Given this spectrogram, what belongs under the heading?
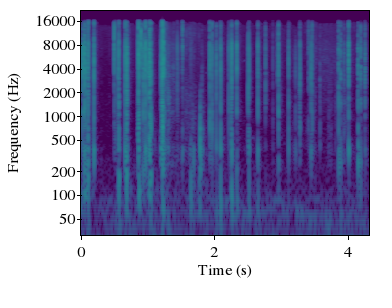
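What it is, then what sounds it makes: Empty holographic plastic pouch, crinkled and tapped. An empty, medium-sized iridescent holographic plastic or foil pouch is held in both hands in front of a microphone, then crinkled, squeezed and tapped with long acrylic nails. The result is a rapid, irregular series of sharp, dry crinkles and clicks with bright high-end crackle, each snapping off almost instantly with no ring.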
